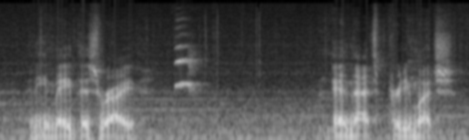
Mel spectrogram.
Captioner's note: bird squawking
